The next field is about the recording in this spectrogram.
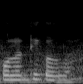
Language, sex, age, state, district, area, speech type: Assamese, female, 18-30, Assam, Sonitpur, rural, spontaneous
